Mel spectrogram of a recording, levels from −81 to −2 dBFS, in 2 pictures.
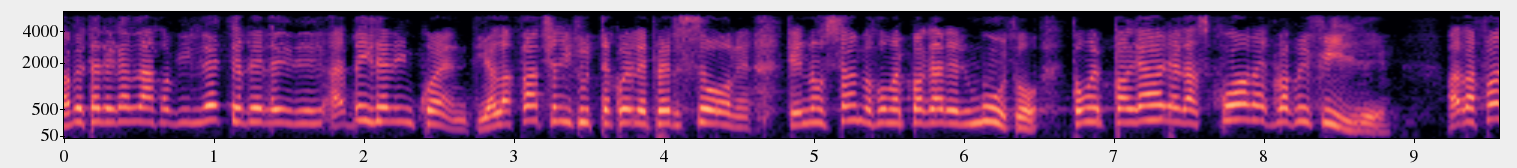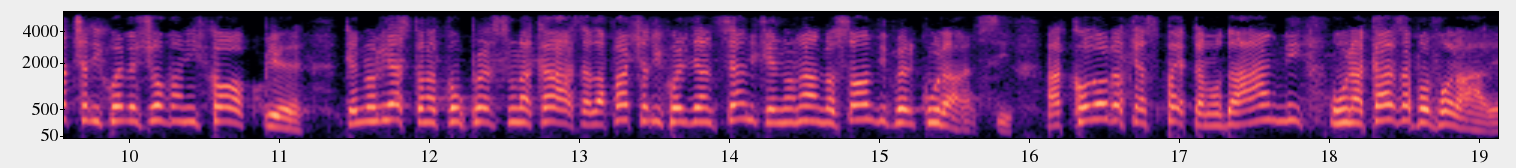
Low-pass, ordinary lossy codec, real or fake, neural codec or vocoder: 5.4 kHz; none; fake; codec, 16 kHz in and 24 kHz out, 1.1 kbps, FireRedTTS-2 codec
